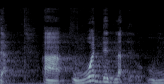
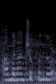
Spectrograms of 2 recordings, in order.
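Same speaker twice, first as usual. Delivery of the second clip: much higher, small mock-timid voice; timid newbie mockery; 8 semitones higher, 5 dB quieter, faster than usual. Coach mocking people who call themselves newbies, high mock-timid. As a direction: mimic a nervous beginner. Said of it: "Or are you just like".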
